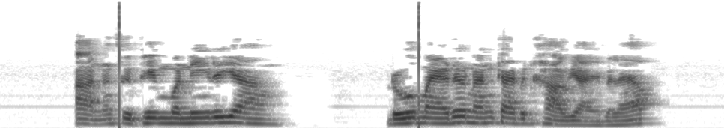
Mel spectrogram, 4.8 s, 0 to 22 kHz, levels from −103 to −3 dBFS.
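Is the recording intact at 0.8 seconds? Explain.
No. A file header played as audio occurs at 0.79 s. Here separate pieces of the speech stream were joined without their WAV headers being stripped, so a few dozen bytes of file metadata were read as if they were samples. Those bytes bear no relation to the waveform around them, so they come out as a sharp, loud click or snap lasting about a millisecond, cutting across the speech at the point where one piece begins.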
